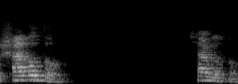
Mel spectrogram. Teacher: শব্দের শুরুতে বফলা থাকলে তাহলে বের উচ্চারণটা হবে না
